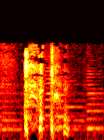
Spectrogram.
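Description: A short, throaty cough made of three quick raspy bursts in close succession, fairly soft, with no talking around it.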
